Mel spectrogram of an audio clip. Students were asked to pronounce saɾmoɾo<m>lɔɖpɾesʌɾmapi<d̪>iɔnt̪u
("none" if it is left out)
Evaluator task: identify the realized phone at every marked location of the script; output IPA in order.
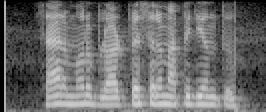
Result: b, d̪

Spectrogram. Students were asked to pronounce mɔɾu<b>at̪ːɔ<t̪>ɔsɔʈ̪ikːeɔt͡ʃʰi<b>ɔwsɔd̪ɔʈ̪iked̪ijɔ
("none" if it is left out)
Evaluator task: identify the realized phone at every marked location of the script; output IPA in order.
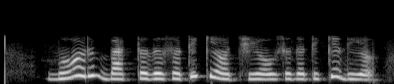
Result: b, d̪, none

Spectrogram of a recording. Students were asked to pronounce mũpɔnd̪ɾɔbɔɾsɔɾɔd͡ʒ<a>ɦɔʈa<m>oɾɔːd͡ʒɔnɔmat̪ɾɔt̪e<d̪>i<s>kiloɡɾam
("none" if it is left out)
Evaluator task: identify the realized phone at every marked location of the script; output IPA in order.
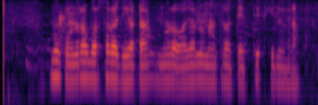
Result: i, m, t̪, s

